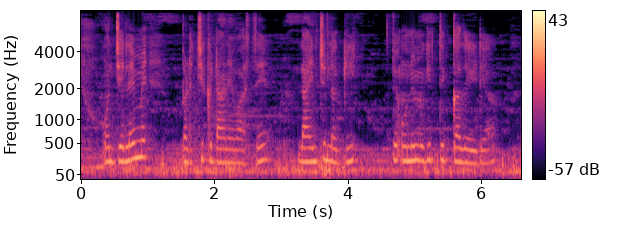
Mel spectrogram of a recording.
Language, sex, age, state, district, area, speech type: Dogri, female, 18-30, Jammu and Kashmir, Reasi, urban, spontaneous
